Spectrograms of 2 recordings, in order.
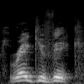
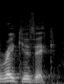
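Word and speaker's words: Reykjavík: be absolutely murdered by some uh angry vikings reykjavik reykjavik i really want to go there someday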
